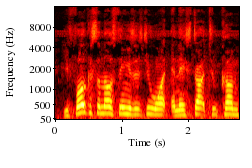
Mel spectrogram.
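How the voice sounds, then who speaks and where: The recording is dry and close with no echo. A man with a high-pitched voice speaks in an animated tone. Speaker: motivational speaker. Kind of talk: motivational talk. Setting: outdoors. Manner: loud.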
